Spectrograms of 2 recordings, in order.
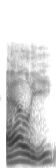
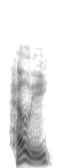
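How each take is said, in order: First: The word begins without an H sound. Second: The word begins with an H sound. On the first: "because the Greeks don't pronounce that H" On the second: "you could say it's heli"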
